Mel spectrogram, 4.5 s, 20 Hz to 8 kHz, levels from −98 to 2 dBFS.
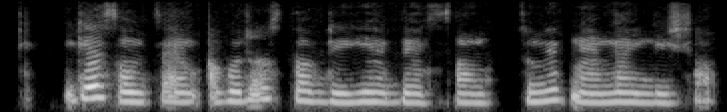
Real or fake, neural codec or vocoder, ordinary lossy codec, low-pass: fake; codec, 16 kHz, 4 kbps, FreqCodec, smaller model; none; none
